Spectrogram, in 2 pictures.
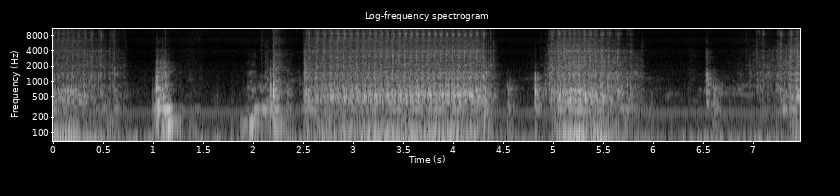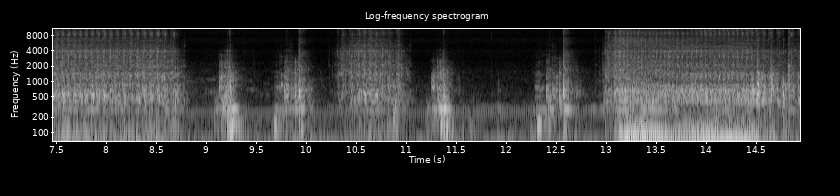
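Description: A sewing machine stitches a baby frock in close, loud runs of rapid mechanical clatter, stopping and starting several times with brief pauses between seams.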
